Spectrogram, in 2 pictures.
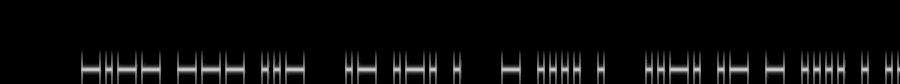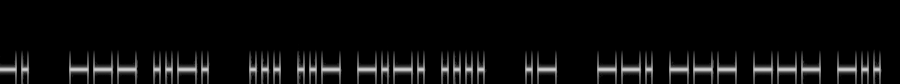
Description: Morse code, heard as a keyed tone, about 19 wpm, 700 Hz. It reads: YOU ARE THE FATHER OF SUCH A GOOD
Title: Sentences from Top 1500 Words 20wpm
